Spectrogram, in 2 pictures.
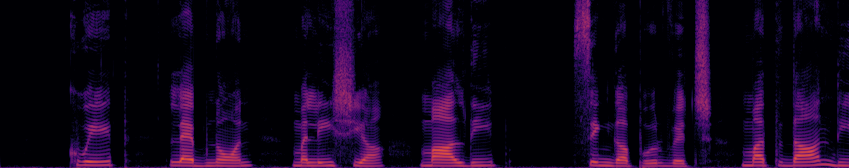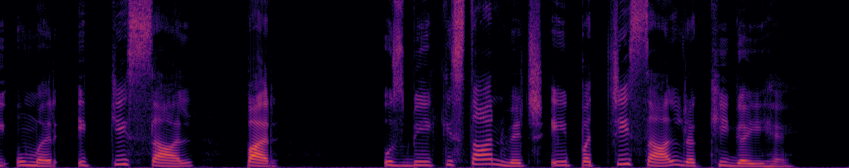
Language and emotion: Punjabi, neutral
